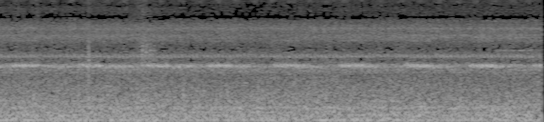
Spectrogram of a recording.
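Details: Crickets calling in the evening beside a deck where a pet Chihuahua named Rocket lies. Bright pulsed chirps repeat regularly through a broad, droning low background noise, with a faint tick around one second.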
